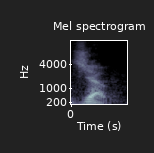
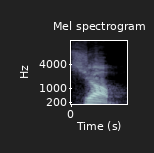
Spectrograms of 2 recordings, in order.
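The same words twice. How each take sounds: First: 'জব' with an open 'ah' vowel, 'jab'; American pronunciation. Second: 'জব' with a rounded 'o' vowel; British pronunciation. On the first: Teacher showing learners American 'জব', open ah vowel. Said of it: "এই যে আমেরিকার হচ্ছে জব". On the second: Teacher showing learners British 'জব', rounded o vowel. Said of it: "British হলে হতো জব". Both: Shown as a demonstration.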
